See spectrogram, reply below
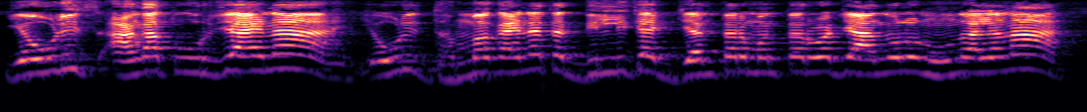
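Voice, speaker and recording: A man's voice: very high-pitched, fairly quick, sharp tone. A young man delivering a combative video rant, repeatedly challenging his listener. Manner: combative, repeatedly demanding "got it?". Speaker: social media commentator.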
